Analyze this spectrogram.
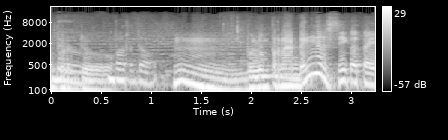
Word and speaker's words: Bordeaux: Tulisannya Bordeaux gitu ya, bacanya Bordeaux. Bacanya Bordeaux.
